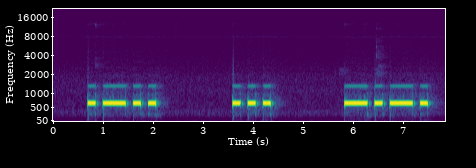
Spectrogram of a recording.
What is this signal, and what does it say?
Morse code, heard as a keyed tone, about 8 wpm, 660 Hz. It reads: L S C
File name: jh8cbh / 2025cw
